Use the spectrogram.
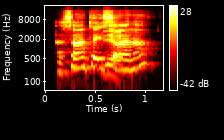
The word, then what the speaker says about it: asante sana: Now Asante Santa is that how you pronounce that? Uh Asante Sana it's Thank you very much in Swahili.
